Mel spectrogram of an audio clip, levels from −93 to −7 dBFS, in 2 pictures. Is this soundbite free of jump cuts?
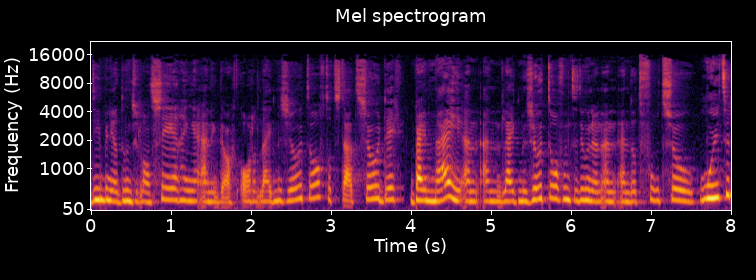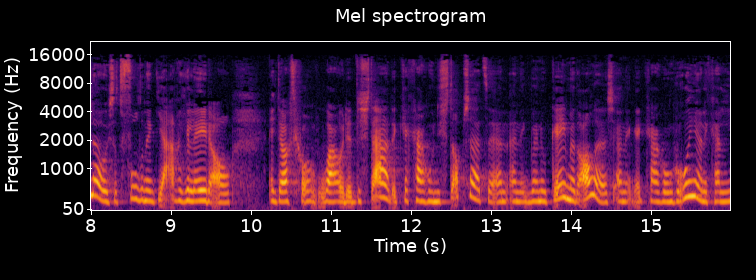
no; 1 cut; at 3.9 s

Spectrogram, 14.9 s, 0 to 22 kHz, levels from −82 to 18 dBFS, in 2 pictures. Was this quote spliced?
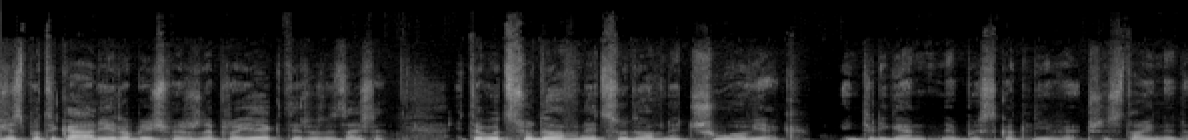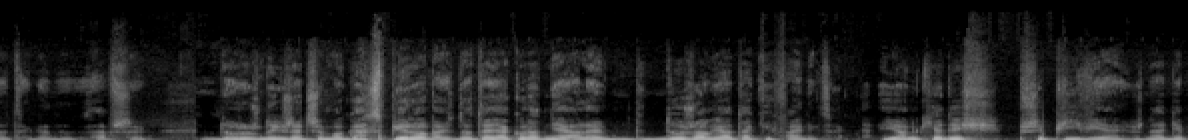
yes; 1 cut; at 6.7 s

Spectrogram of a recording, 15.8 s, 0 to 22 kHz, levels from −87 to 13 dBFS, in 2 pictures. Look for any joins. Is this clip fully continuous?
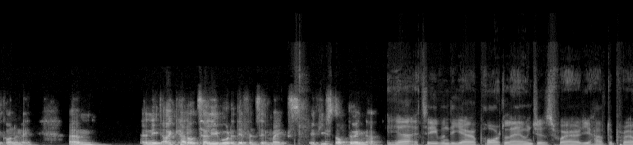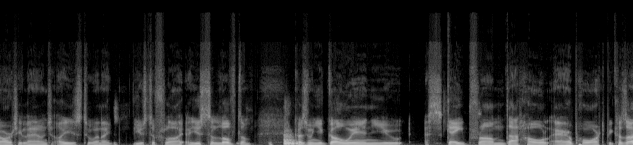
yes; 0 cuts

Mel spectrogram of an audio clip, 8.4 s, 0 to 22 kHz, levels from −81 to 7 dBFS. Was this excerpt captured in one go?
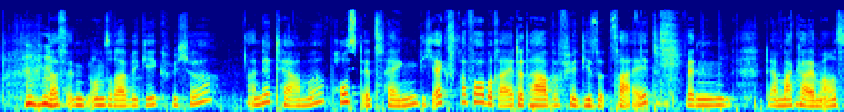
yes; 0 cuts

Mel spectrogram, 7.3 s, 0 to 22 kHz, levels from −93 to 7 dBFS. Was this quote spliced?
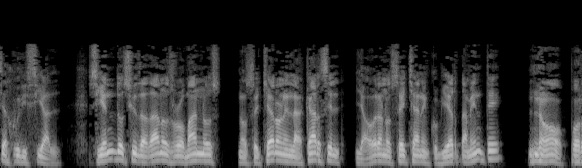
yes; 2 cuts; at 2.9 s, 4.3 s

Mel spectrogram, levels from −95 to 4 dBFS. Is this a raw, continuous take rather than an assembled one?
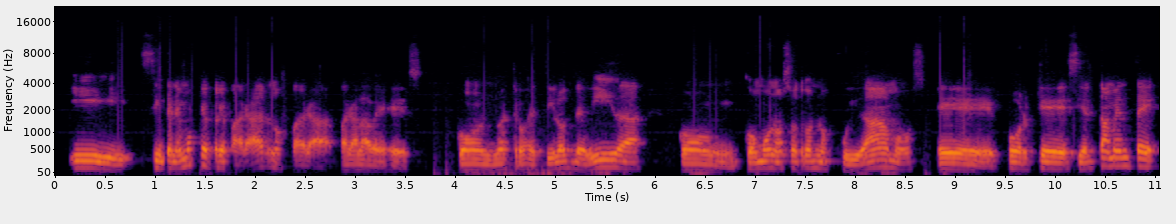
no; 2 cuts; at 1.1 s, 8.8 s

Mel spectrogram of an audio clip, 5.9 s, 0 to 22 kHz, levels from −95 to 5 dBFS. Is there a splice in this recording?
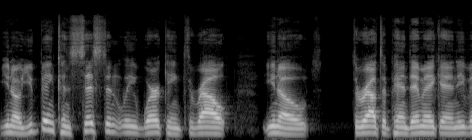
no; 0 cuts

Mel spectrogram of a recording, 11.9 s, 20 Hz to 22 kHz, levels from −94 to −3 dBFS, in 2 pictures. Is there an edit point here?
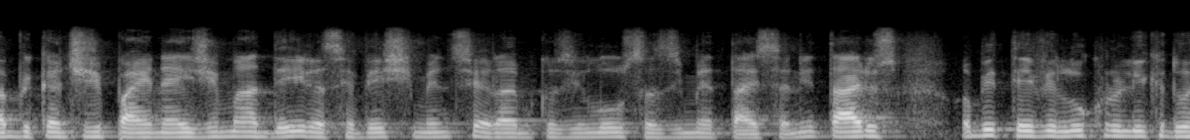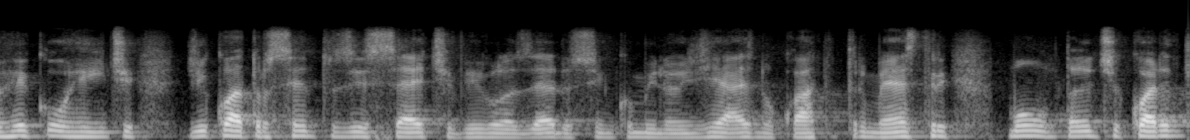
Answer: no; 0 cuts

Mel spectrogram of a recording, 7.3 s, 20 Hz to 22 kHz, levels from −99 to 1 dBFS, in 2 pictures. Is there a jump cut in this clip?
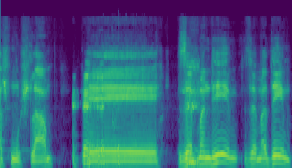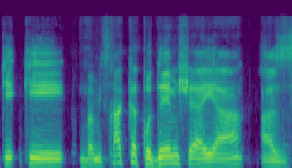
no; 0 cuts

